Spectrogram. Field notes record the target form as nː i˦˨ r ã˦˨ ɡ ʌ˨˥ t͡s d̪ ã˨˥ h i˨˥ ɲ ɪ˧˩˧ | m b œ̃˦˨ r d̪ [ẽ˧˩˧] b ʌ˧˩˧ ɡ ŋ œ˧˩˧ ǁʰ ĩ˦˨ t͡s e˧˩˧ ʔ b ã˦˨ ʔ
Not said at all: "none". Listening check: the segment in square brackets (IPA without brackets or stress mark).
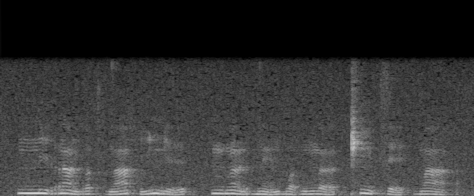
ẽ˧˩˧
